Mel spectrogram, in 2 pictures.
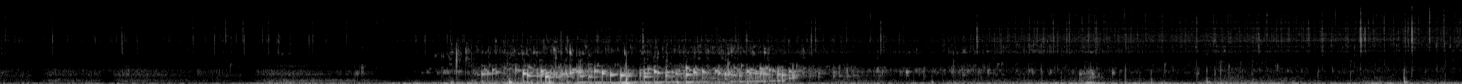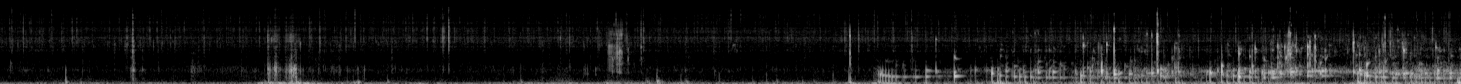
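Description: Water gurgling and bubbling close to the microphone, in two longer wobbly stretches, one near the start and one near the end, with a few sharp knocks in between.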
